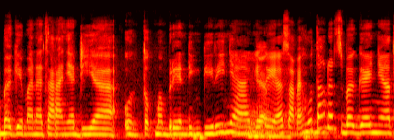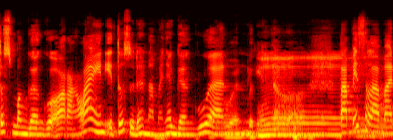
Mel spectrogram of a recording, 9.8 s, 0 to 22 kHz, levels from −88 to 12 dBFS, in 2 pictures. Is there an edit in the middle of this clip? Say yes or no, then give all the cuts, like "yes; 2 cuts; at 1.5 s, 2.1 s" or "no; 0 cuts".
no; 0 cuts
